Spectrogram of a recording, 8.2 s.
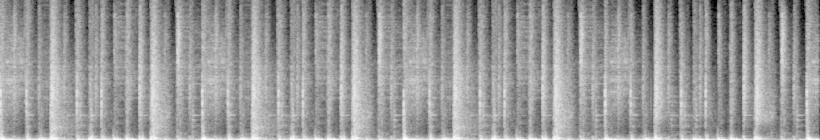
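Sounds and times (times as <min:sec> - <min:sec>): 
music loop: 0:00.0 - 0:08.1.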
